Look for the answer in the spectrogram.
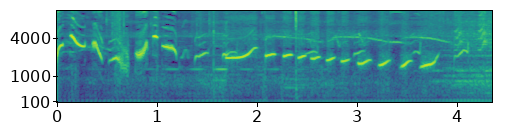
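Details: Tame caged Chinese hwamei: loud fluty opening notes, then a steady string of short upward-slurred whistles, roughly four per second.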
